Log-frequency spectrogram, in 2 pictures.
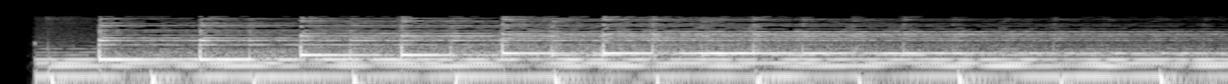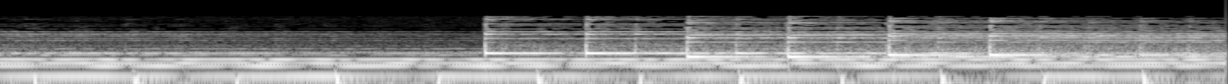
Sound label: glockenspiel music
